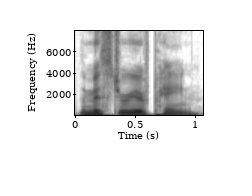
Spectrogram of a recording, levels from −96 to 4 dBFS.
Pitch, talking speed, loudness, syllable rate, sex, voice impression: 135 Hz, 225 wpm, -18 LUFS, 5.8 syllables/s, male, masculine, adult-like, slightly weak, slightly calm, slightly friendly, kind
